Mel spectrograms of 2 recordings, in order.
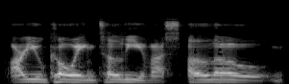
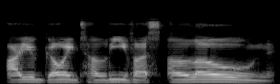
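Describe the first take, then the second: First: Slow, heavy threat; slow menacing demand. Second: Slow, heavy repeated demand; slow menacing demand. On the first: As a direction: grind out each word. Garion squeezing the heart. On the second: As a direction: insist coldly. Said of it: "Garion demanded again". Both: Acted.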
